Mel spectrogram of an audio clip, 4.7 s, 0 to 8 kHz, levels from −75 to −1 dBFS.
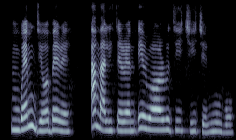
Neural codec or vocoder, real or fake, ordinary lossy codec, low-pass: codec, 16 kHz, 4 kbps, FunCodec, trained on LibriTTS, 50 frames a second; fake; none; none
